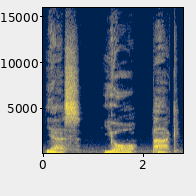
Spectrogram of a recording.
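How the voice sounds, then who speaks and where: A man playing a calm, firm older werewolf councillor and mentor in an audio drama, with a soft, breathy rasp. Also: deep voice, heavily acted. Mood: low, firm. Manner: measured, firm, reassuring. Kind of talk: scripted roleplay audio drama.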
